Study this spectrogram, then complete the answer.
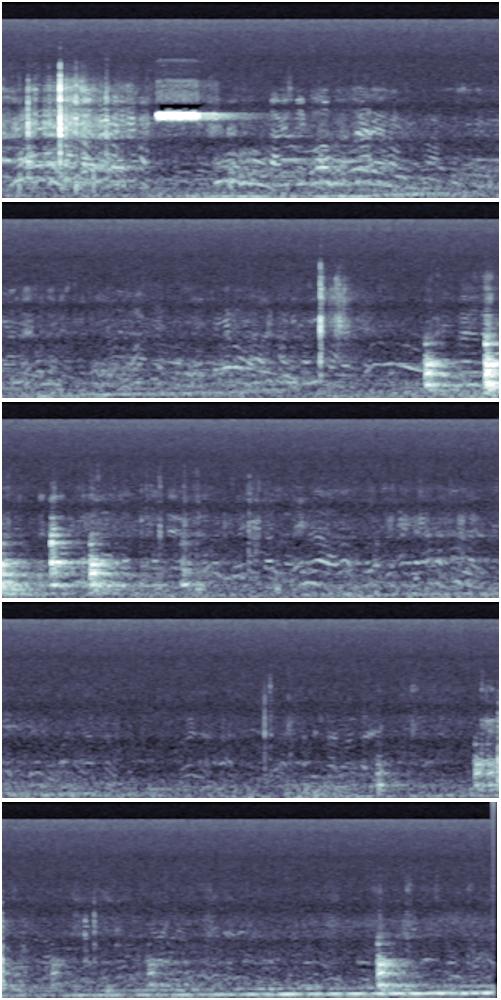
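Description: Hockey sticks clack and scrape on a hard outdoor court.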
